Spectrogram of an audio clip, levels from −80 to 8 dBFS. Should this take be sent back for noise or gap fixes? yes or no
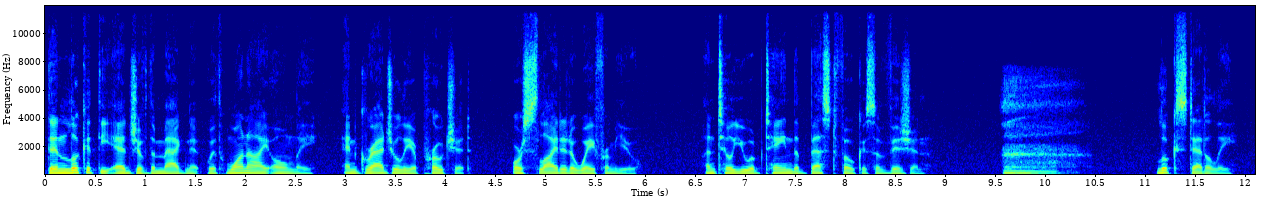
yes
